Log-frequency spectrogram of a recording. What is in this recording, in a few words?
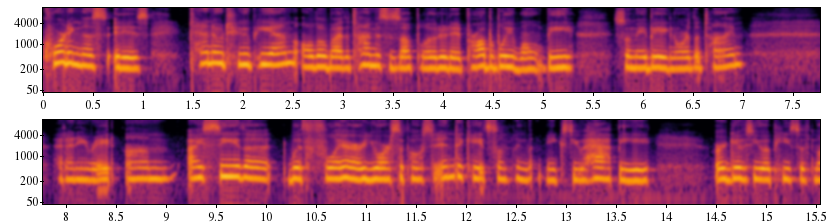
Verify Me, Pretty Please, Verification, Giggles, A bit rambly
